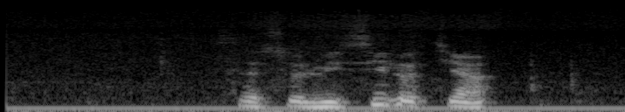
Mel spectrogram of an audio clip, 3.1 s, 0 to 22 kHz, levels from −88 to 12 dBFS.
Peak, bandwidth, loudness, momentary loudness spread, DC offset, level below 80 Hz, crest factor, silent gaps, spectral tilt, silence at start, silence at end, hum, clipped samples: -8 dBFS; 7 kHz; -24 LUFS; 20 LU; under 0.1%; -50 dBFS; 18 dB; none; -10 dB/octave; 0.05 s; 0 s; none; under 0.1%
